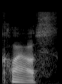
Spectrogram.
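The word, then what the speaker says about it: Klaus: you ever read um I think it's pronounced clouse KL a s by Grant Morrison and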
